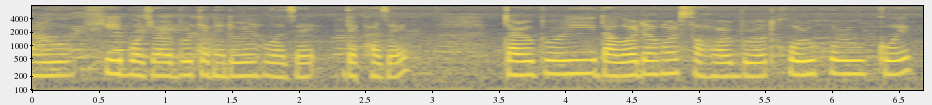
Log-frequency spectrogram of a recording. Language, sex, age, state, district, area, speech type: Assamese, female, 30-45, Assam, Kamrup Metropolitan, urban, spontaneous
